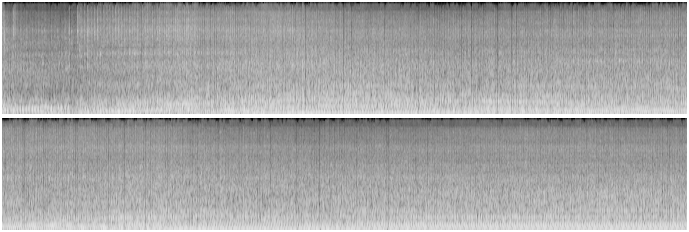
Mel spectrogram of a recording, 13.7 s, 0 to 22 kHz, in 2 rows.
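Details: Miller Trailblazer 250 welder generator after valve job and carburetor refit. A smooth, steady, fairly high drone holds at 3900 rpm (probably should be about 3600) and never drops to idle when switched. Possible electrical cause, suspected only.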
